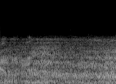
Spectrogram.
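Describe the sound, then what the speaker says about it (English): Fixed-wing airplanes pass overhead in a backyard, a steady broad engine roar filling the clip. "planes above my head, that's pretty cool."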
